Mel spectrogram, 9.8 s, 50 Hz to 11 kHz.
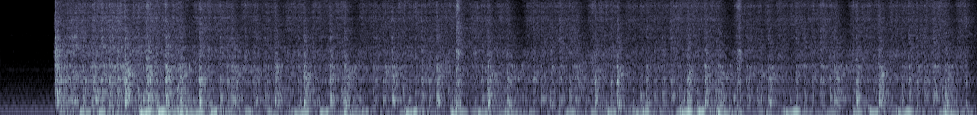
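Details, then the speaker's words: Ford Ranger (1993–2006 parts build) with swapped Taurus 3.0 and 5-speed, first startup: starter churns in uneven pulses nearly ten seconds without catching; getting fire but won't start, cause unconfirmed. Crank no start. "Something still says I'm not a fan of something. I just don't know what."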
